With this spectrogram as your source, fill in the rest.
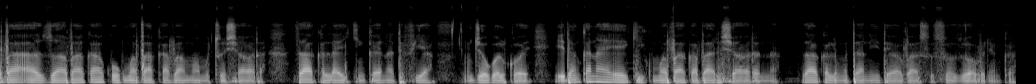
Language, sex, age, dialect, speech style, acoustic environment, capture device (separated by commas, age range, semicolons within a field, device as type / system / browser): Hausa, male, 18-24, Nigeria - Kano, happy, people talking; nature, mobile / Linux / Chrome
